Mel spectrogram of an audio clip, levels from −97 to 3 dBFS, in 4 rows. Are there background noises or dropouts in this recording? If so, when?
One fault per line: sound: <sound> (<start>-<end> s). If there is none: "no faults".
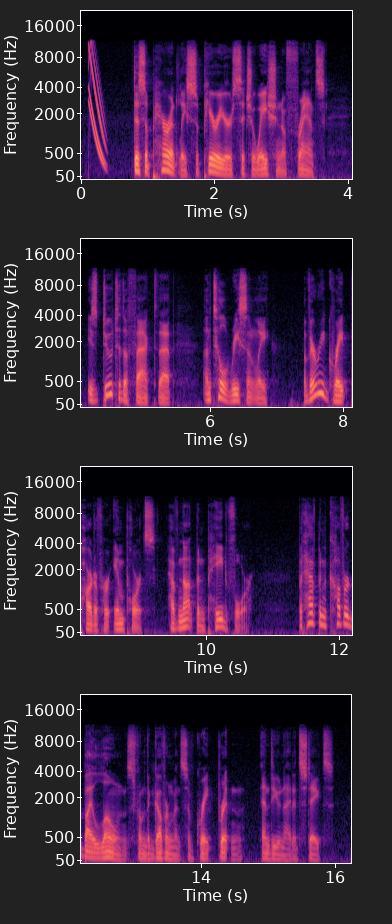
sound: chirp (0.1-0.4 s)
